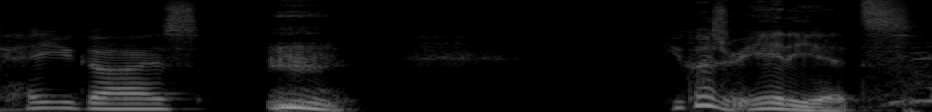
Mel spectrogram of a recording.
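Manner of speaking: mock understated offhand tone. Imitating Paul telling the believers they are idiots: low-key Paul imitation. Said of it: "in, like, a low-key way".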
